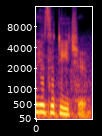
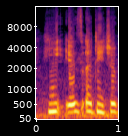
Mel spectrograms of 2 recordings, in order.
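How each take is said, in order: First: The first two words are joined into one contraction. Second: The first two words are said separately in full.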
